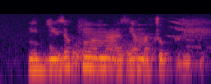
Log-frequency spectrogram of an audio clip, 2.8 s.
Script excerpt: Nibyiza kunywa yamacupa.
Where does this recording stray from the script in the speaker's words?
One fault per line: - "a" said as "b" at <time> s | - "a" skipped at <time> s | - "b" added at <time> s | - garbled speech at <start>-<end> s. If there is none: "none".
- "amazi" added at 1.3 s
